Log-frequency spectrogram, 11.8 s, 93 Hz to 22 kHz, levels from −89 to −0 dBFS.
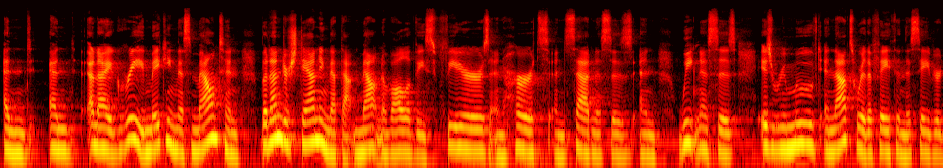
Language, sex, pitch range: English, female, 140-170 Hz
